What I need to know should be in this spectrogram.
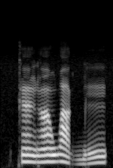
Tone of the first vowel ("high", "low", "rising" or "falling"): high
